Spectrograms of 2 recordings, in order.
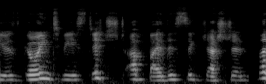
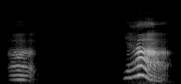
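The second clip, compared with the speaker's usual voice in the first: uncertain; 4 dB louder than usual. A narrator's reading. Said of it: "Ochako answers uncertainly".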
